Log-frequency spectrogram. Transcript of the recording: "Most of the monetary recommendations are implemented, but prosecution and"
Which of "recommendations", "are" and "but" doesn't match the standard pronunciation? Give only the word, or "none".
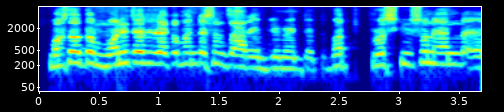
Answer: recommendations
